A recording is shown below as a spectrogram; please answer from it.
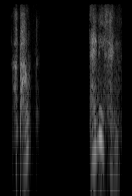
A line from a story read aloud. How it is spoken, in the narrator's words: he whispered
